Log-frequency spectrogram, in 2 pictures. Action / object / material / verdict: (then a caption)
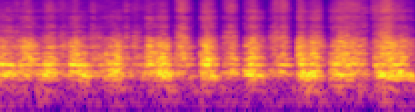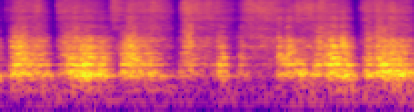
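scrape / wooden table / wood / none. Fingerpicks scratch and tap on a wooden table, making a steady run of dry, rasping strokes broken by brief dips and light taps. The sound is bright and papery, with no low rumble.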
